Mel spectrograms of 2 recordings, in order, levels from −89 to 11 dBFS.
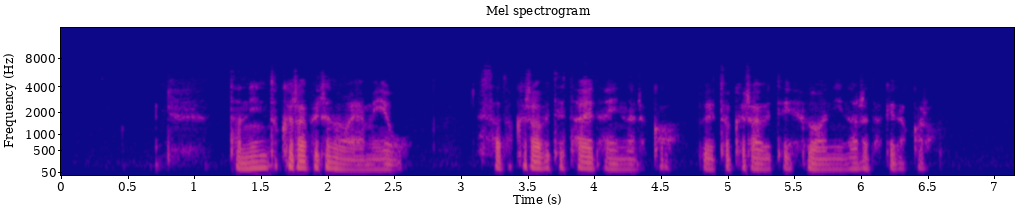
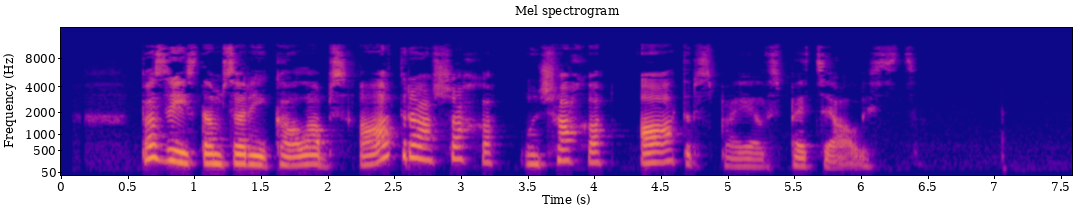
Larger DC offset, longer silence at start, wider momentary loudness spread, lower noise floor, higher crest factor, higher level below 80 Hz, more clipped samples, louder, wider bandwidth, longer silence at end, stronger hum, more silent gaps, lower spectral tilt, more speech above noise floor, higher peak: neither; about the same, 0.7 s vs 0.6 s; about the same, 16 LU vs 16 LU; first, -77 dBFS vs -73 dBFS; first, 24 dB vs 18 dB; first, -70 dBFS vs -78 dBFS; neither; second, -40 LUFS vs -21 LUFS; second, 8.4 kHz vs 11.5 kHz; second, 0.6 s vs 1.2 s; neither; neither; first, -7.5 dB/octave vs -4 dB/octave; second, 37 dB vs 51 dB; second, -18 dBFS vs -4 dBFS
